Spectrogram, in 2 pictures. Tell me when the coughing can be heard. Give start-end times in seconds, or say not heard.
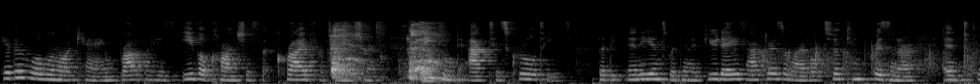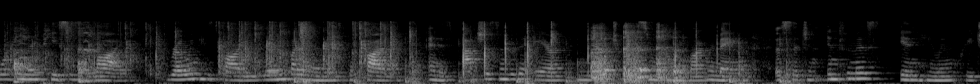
3.2-4.5, 9.4-10.8, 15.7-16.6.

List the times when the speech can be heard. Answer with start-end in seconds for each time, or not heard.
0.0-19.5.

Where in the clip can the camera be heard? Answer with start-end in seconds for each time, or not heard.
not heard.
